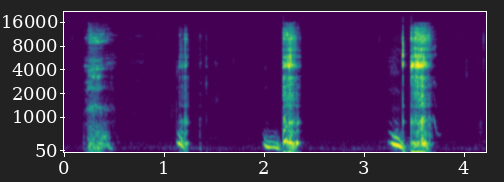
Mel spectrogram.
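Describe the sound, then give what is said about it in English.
A voice imitates belching: four short, gravelly bursts spaced about a second apart, each with a croaky low tone and a noisy rasp, loud with no talking. “I'm talking a symphony of, first the belching.”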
